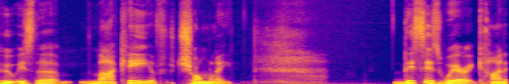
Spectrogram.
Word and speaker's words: Cholmondeley: But it's pronounced Cholmondeley. It's so English.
